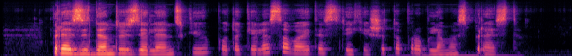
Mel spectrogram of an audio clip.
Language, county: Lithuanian, Kaunas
